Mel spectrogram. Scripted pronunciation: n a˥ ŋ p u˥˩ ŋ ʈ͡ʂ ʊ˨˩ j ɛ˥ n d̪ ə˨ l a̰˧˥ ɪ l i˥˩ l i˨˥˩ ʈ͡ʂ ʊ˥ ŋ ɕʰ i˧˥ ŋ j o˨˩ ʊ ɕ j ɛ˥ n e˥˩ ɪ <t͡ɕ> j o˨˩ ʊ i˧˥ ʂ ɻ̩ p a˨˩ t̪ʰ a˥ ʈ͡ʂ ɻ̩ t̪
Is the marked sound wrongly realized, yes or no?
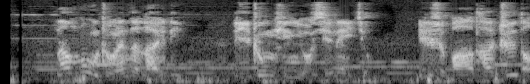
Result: no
